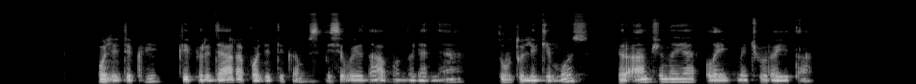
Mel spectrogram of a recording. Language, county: Lithuanian, Vilnius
